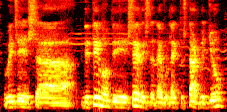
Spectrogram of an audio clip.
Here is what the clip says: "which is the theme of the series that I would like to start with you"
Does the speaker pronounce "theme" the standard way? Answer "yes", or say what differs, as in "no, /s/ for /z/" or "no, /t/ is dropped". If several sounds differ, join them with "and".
no, /t/ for /θ/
